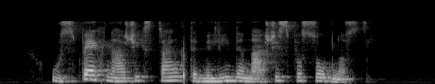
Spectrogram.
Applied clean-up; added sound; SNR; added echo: neural mask model RNNoise.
